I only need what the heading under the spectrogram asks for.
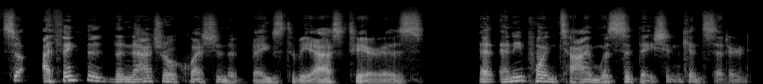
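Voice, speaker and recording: A man hosting a podcast, asking casual questions and giving short, relaxed replies. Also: fairly low pitch, moderate pace, slightly rough. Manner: relaxed, brief backchannel replies. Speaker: podcast host.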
